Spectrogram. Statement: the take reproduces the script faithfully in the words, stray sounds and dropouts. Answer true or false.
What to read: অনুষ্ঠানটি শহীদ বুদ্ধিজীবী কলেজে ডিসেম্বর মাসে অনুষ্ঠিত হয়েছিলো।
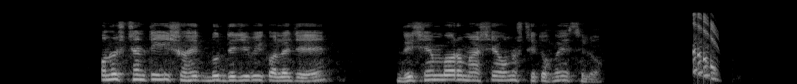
false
